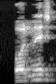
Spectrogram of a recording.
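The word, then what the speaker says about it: honest: Just मैंने 2 minute पहले बताया आपको, ऑनेस्ट है तो आप ऑनेस्ट को एच आप जो उच्चारण करो, आप ऑनेस्ट नहीं बोलते हो, आप ऑनेस्ट बोलते हो, यानी कि आपके लिए यहाँ पे एच साइलेंट है।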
